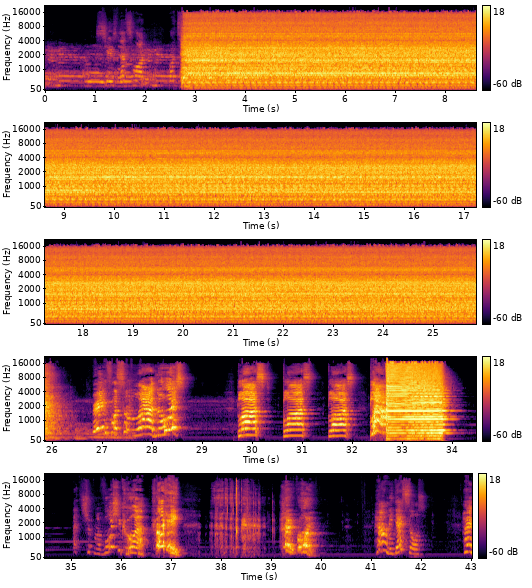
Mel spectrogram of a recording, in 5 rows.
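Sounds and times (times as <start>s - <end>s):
air horns blasting: 2.7s - 5.8s, 32.4s - 34.3s.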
